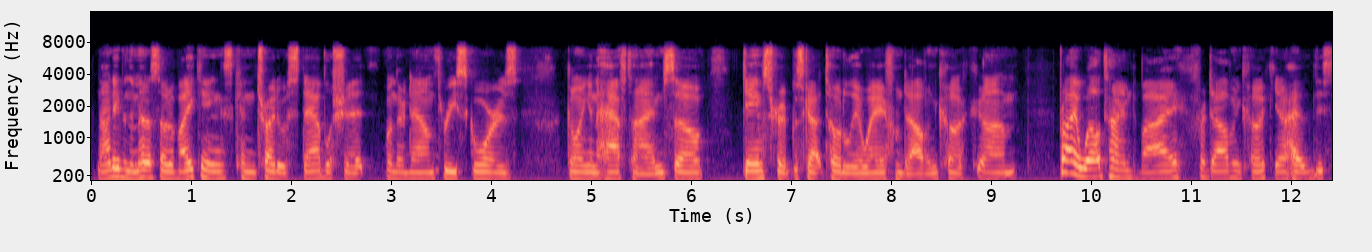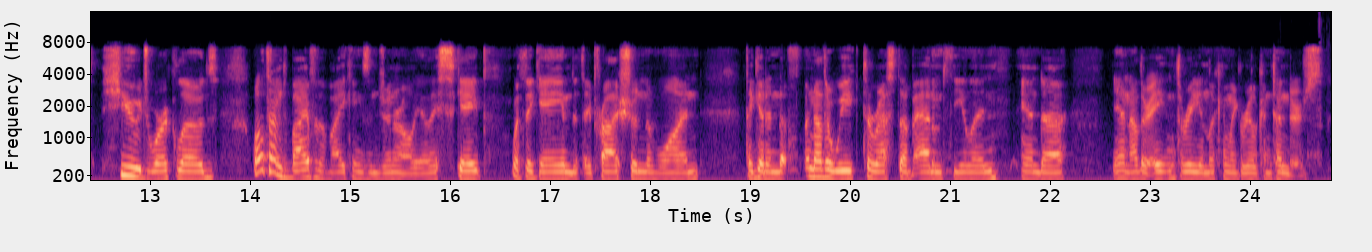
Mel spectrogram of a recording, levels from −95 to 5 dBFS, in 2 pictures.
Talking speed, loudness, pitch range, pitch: 205 wpm, -20 LUFS, 130-150 Hz, 140 Hz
